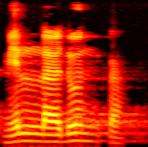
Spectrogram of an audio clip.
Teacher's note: Tulisan aslinya adalah min ladunka. Tapi karena di sini ada nun sukun bertemu dengan huruf lam, maka suara nun melebur, ya, menjadi huruf lam, sehingga nun tidak dibaca lagi, tetapi dibaca mil ladunka, ya, seperti itu. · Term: idgham bila gunnah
